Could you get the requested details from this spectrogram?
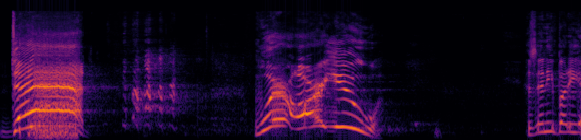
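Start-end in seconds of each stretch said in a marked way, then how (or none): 0.1-3.8 very high, full-volume cry; loud, long-drawn anguished shout; desperate yell. Acted. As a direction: scream out for a missing father. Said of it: "Sorry I yelled so loud".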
